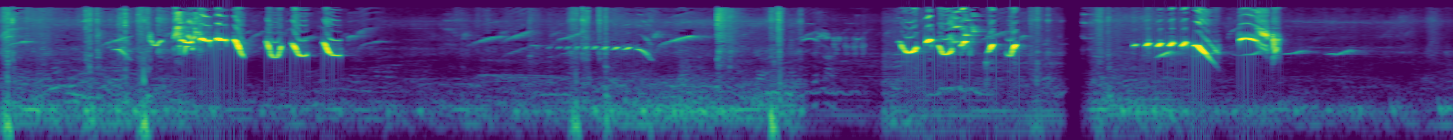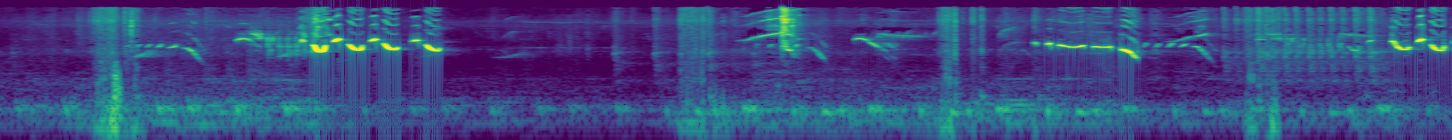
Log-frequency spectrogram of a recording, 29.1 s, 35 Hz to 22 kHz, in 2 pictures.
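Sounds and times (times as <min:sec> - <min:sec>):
bird whistling song: 0:01.1 - 0:03.8, 0:04.8 - 0:07.1, 0:08.0 - 0:10.3, 0:11.3 - 0:13.7, 0:15.8 - 0:19.9, 0:21.9 - 0:29.0
bird trill: 0:15.9 - 0:19.0, 0:21.9 - 0:29.0.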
